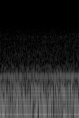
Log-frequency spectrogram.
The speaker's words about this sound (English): This is our bus.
